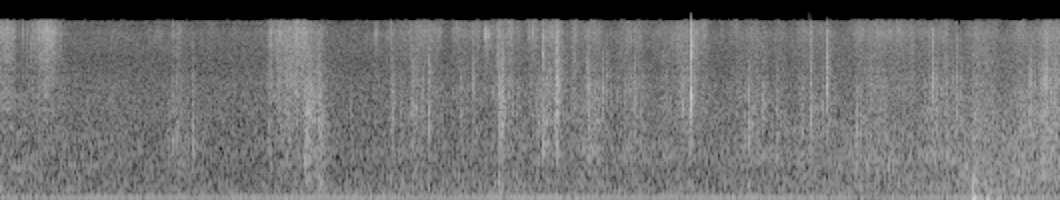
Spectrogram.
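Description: Plastic shopping bags rustling and crinkling as they are handled and packed into a car trunk, with one sharp bump about seven seconds in, over a steady low background hum.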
